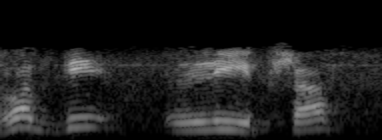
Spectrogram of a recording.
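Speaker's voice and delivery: very slow, spelled-out delivery. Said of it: "я медленно продиктую".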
